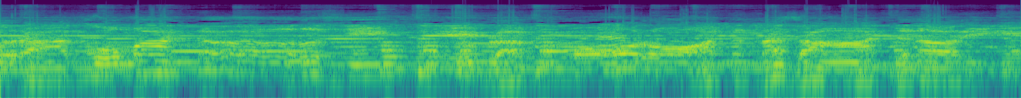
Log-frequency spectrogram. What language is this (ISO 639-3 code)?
tha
